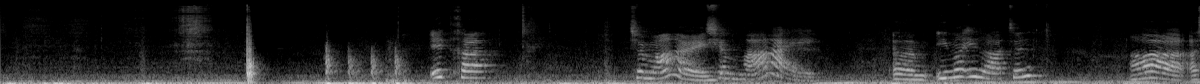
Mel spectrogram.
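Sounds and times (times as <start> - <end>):
steady low rumble: 0.2 - 11.9
sharp wooden knocks on a door: 2.5 - 2.7, 3.2 - 4.2
speech: 4.4 - 5.0, 6.4 - 8.3, 8.9 - 10.6, 11.3 - 11.9.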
